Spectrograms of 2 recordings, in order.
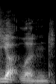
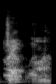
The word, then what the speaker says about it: Jutland: So, uh, Yutland. Well, in a way, I think I think Arklike might be right about this. Is it Yutland or Jutland? It is Yutland, but everybody says Jutland.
